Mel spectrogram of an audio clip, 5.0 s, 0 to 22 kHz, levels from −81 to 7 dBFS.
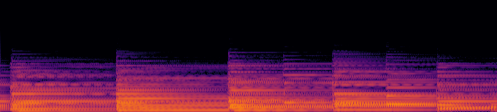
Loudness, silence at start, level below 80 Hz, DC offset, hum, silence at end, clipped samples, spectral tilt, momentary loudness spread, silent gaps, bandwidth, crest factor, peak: -22 LUFS; 0 s; -34 dBFS; under 0.1%; none; 0 s; under 0.1%; -11.5 dB/octave; 6 LU; none; 3.5 kHz; 14 dB; -8 dBFS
